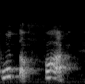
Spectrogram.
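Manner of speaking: high, incredulous outburst; retold disbelief. To a friend about Vinny fleeing, high incredulous disbelief.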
